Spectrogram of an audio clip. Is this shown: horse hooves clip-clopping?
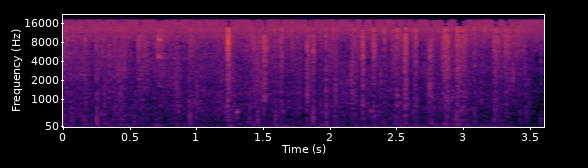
yes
